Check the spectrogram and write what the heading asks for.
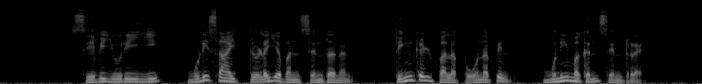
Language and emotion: Tamil, neutral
